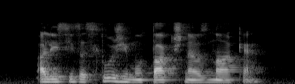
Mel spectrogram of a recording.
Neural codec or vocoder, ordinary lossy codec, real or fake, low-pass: none; none; real; 7.2 kHz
